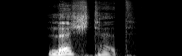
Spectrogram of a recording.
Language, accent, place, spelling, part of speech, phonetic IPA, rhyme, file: German, Germany, Berlin, löschtet, verb, [ˈlœʃtət], -œʃtət, De-löschtet.ogg
- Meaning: inflection of löschen: 1. second-person plural preterite 2. second-person plural subjunctive II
